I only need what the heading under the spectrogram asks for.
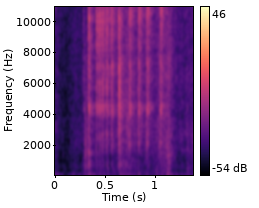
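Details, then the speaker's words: Makita DF-series drill, November 2021 build, all-metal keyless chuck being hand-tightened: about a dozen crisp evenly spaced ratchet clicks as it locks and won't back off; normal chuck locking action. "вот со щелчками затянулся и назад нет вот мы видели об и переключился и теперь можно работать"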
